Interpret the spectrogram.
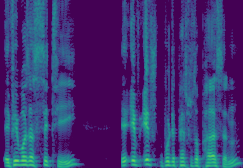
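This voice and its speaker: A man's voice: a little high, animated, normal speed. A man hosting a comedy podcast, chatting casually in a playful, teasing, boastful way. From England. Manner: playful, teasing, self-aggrandizing. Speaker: podcast host, stand-up comedian.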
